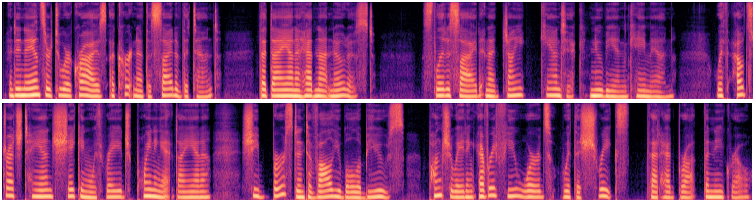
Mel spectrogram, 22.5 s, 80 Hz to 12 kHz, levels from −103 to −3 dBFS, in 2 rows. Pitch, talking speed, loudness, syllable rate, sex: 200 Hz, 140 wpm, -18 LUFS, 4.2 syllables/s, female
